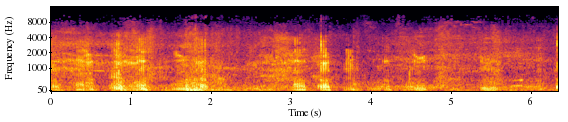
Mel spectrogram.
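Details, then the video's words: On a farm, angry pigs give deep, rough grunts and occasional squeals in irregular bursts, low and throaty, over a steady background murmur of the herd. "atmosphere of a farm with angry pigs"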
